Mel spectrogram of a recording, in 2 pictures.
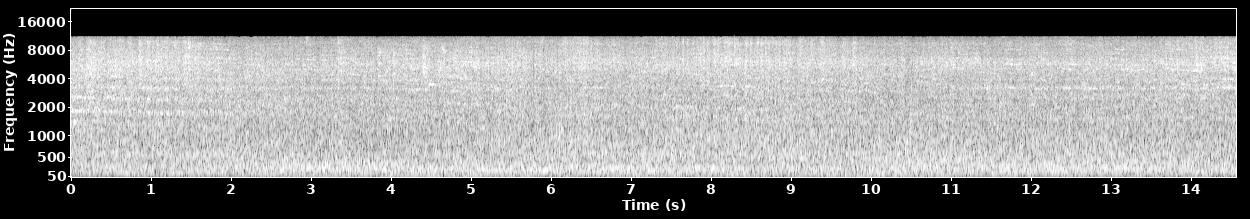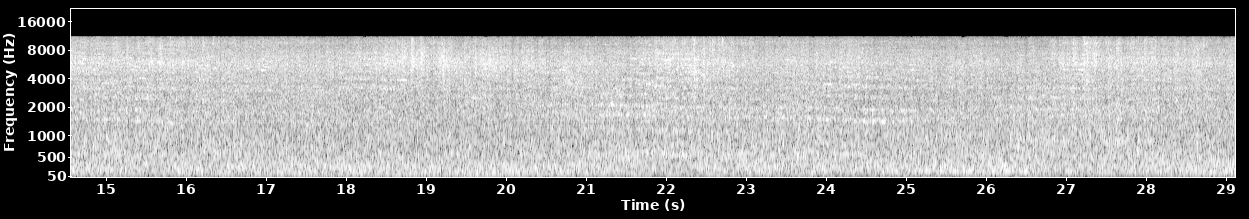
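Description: Empty double-stack intermodal well cars of a freight train rolling past at speed: a steady loud rumble and clatter of steel wheels on rail, with a thin wavering wheel squeal now and then.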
